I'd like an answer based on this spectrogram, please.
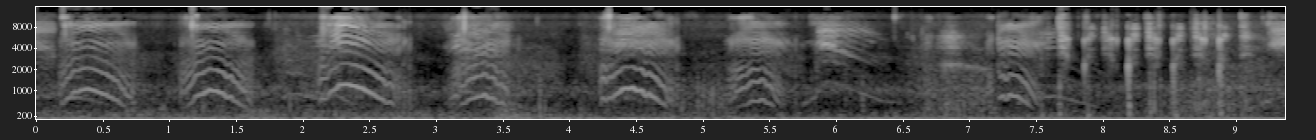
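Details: British Shorthair kittens, 16 days old, one of a litter of five in blue, colour point, black and lilac born to a black cat at home: a steady series of high arched mews roughly every half second, over a constant low hum.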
